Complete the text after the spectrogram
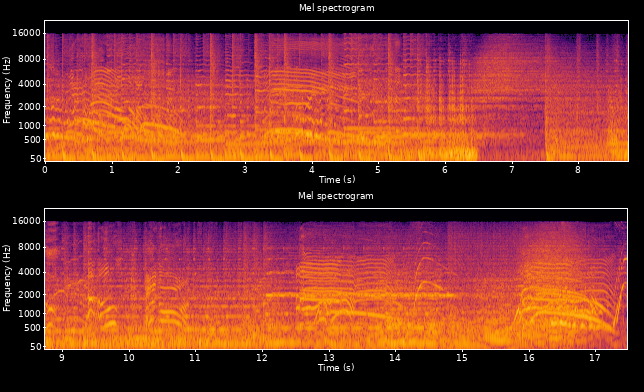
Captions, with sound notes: [laughing] Whee! [gasping] Uh-oh. Hang on! - Whaa! - Whoo-hoo! Whoa!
